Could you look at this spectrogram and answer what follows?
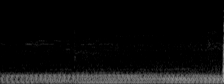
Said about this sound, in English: I hear the motorcycle.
